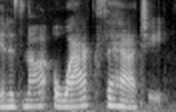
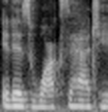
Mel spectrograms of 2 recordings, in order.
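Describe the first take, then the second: First: The name is pronounced an outsider way. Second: The name is pronounced the local way. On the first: The speaker is not from the area. The speaker calls it wrong. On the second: The speaker is from the area. The speaker calls it right. "we're saying it right. It is Waxahachie"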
